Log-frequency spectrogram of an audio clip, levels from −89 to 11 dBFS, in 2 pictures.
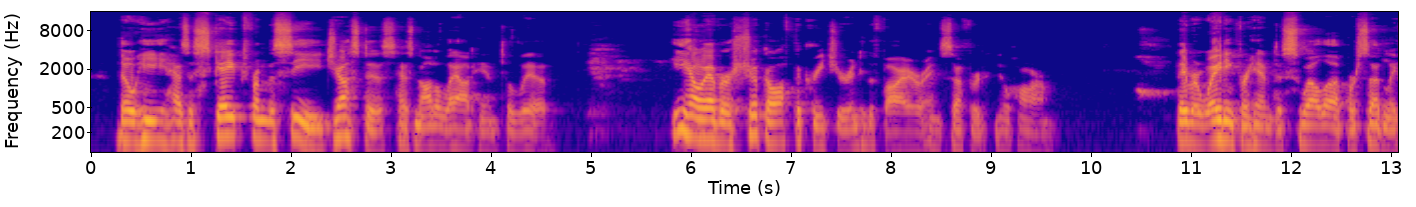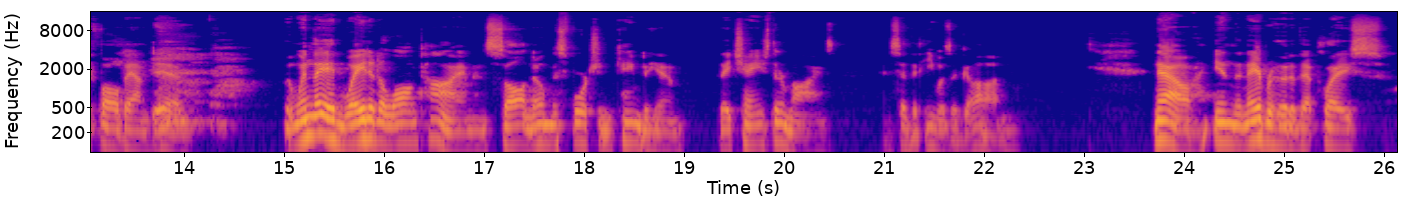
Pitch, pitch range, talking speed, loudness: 150 Hz, 135-215 Hz, 170 wpm, -17 LUFS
